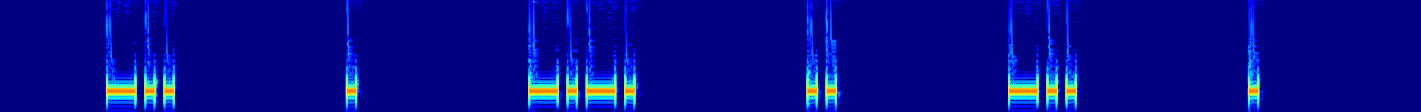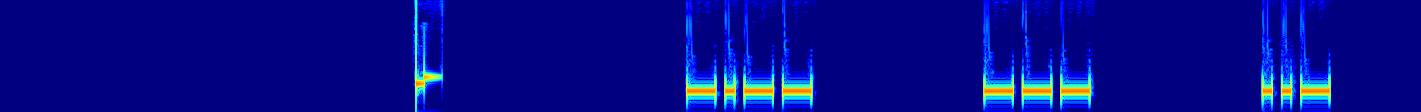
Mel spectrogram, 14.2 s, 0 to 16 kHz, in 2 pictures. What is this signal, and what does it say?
Morse code, heard as a keyed tone, about 25 wpm, spaced as for 9 wpm, 700 Hz. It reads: DECIDE YOU
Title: 6x Character Spacing - Top 500 Words - 25wpm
